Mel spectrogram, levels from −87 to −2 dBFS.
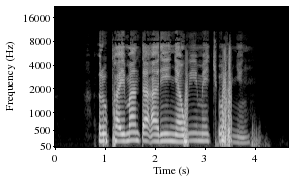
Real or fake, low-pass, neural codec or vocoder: real; 10.8 kHz; none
